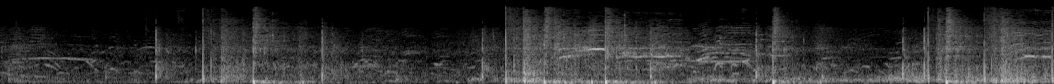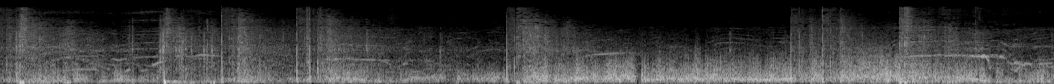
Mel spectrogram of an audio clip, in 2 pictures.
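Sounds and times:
fireworks crackling: 0:00.0 - 0:21.0
fireworks bangs: 0:01.4 - 0:21.0.

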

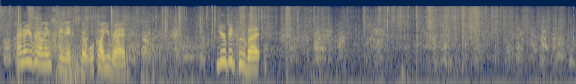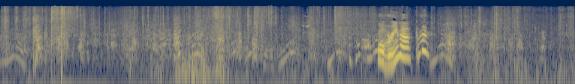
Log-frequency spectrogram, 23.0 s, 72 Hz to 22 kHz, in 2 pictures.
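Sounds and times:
scuffing on gravel and grass: 0:00.0 - 0:19.0, 0:20.2 - 0:23.0.

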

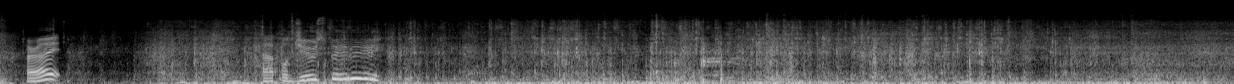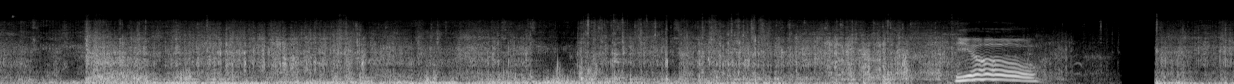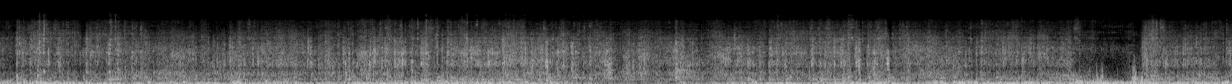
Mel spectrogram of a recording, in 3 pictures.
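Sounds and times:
bike knocking and rattling: 0:00.0 - 0:37.0
bike tyres on dirt: 0:00.0 - 0:37.0
wind rushing on microphone: 0:01.2 - 0:20.4, 0:31.8 - 0:37.0.

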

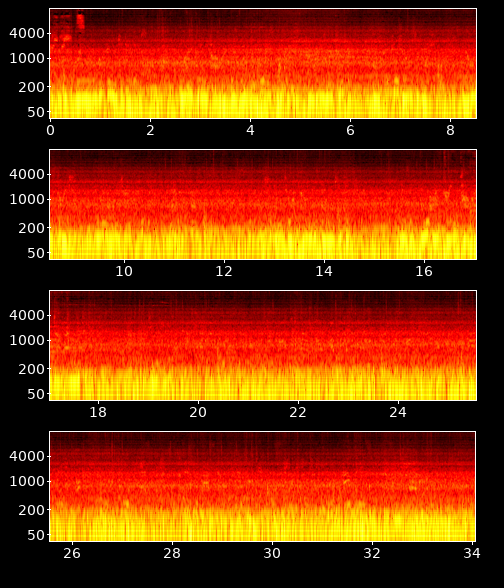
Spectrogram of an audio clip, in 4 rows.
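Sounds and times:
tyre and engine rumble in car: 0:00.0 - 0:34.0.

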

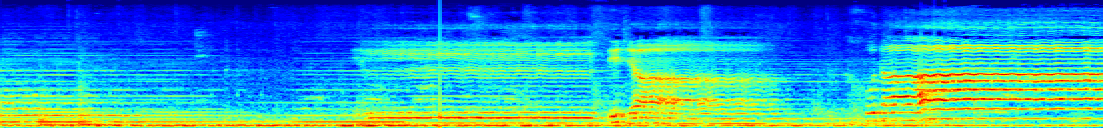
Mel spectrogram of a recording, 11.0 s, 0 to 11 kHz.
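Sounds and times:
harmonium drone: 0:00.0 - 0:11.0
person singing long notes: 0:03.2 - 0:11.0.

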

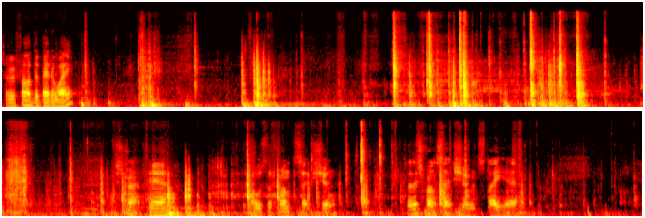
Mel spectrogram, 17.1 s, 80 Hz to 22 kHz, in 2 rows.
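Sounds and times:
sharp knocks: 0:05.2 - 0:08.1.

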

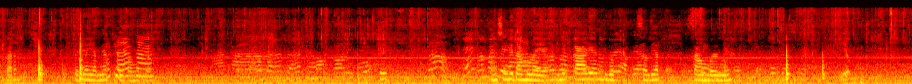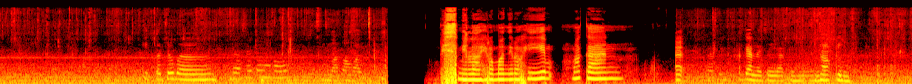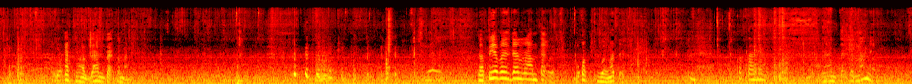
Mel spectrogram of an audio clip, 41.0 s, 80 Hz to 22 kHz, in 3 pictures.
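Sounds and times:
low hum: 0:00.0 - 0:19.5, 0:20.1 - 0:41.0.

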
